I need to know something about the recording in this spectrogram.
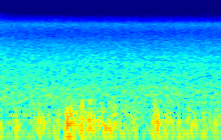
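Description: Steady background hiss with a few soft, low puffs of air on the microphone.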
